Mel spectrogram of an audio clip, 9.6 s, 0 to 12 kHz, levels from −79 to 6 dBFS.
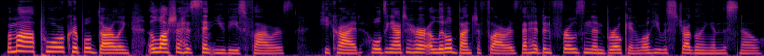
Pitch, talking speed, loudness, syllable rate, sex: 205 Hz, 215 wpm, -21 LUFS, 5.5 syllables/s, female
